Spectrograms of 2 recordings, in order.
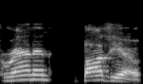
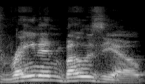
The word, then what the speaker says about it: Raanan Bozzio: yeah it's all good raining like it's raining outside and bozeo like bozo the clown so but yeah like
